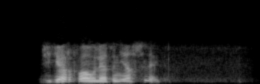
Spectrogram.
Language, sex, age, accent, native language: Uzbek, male, under 19, Navoiy, Uzbek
